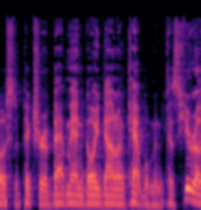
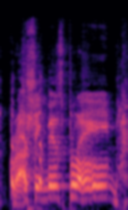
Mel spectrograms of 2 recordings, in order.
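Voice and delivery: comic-book villain voice, pitched high; 8 semitones higher than usual. Doing a Bane impression while joking with others: Bane voice. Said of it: "I do Bane's voice all the time".

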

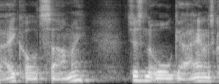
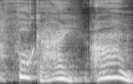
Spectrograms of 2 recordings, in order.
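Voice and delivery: enthusiastic and eager, higher; 11 semitones higher than usual. Retelling the taxi driver's answer about working all day: imitating an enthusiastic driver. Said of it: "so enthusiastic".

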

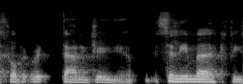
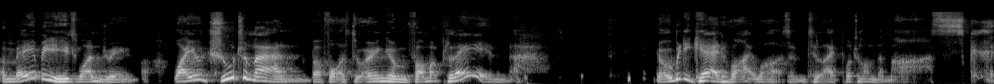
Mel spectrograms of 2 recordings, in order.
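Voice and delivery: menacing, movie-villain style voice. Doing for the other speaker, who begged for it, a Bane impression. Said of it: "your imitation of Bane".

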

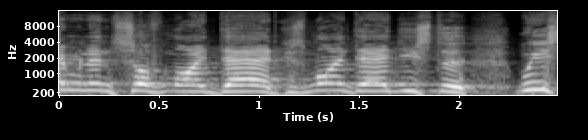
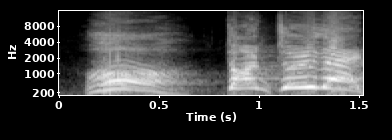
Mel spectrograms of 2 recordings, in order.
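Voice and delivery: mock yelling, louder, higher, slower; 5 semitones higher, 7 dB louder than usual. Retelling a kids' indoor soccer game where a boy gets pushed, imitating Mel yelling. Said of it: "She starts yelling across Major League".

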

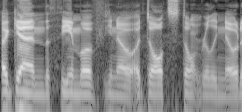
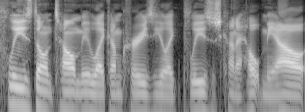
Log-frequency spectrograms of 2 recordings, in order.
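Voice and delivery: mock pleading voice; 4 dB quieter than usual. Retelling a film scene where he asks his mom a question, acting out pleading. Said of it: "he's kind of, like, pleading".

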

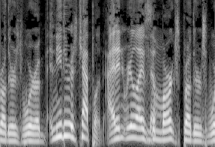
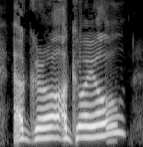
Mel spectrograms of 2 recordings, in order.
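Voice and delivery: put-on old New York voice, higher; 6 semitones higher than usual. Retelling an old story in an old Groucho Marx voice. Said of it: "I think I do a better old Groucho".

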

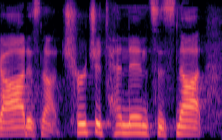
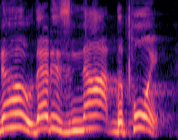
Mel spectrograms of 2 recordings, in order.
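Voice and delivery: acted, all-out, high-pitched screaming; 6 semitones higher, 4 dB louder than usual. Explaining the emphasis of a passage, the speaker is mock screaming. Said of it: "Like he's screaming".

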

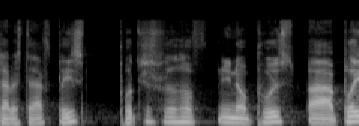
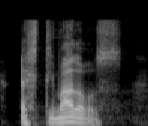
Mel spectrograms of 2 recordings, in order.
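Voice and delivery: political speaking style, Spanish. Recalling speaking over the loudspeaker, in a politician voice in Spanish. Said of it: "my politician voice in Spanish".

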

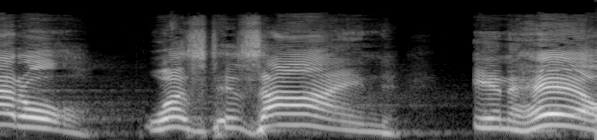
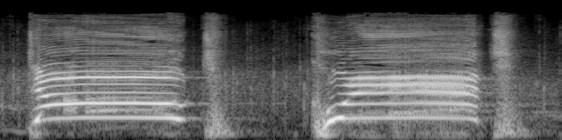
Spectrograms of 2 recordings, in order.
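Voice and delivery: very high-pitched, loud preacher-style scream; 12 semitones higher, 6 dB louder than usual. Preaching on a Wednesday night, urging listeners not to quit: screaming. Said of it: "I rise on this Wednesday night to scream as loud".

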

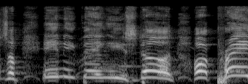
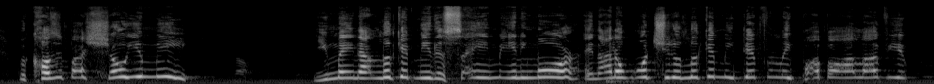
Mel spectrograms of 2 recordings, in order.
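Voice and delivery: put-on crying, tearful pleading tone, quieter; 9 dB quieter than usual. Retelling a grandchild's tearful phone confession: imitating a granddaughter crying. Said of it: "And she was crying".

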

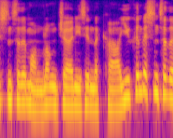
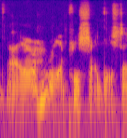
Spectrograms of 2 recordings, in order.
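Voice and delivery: put-on hushed, breathy whisper in a Scottish accent; 11 semitones lower, 11 dB quieter than usual. Repeating a thank-you when asked to use an accent, in a Sean Connery impression. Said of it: "Shouldn't you say that in an accent?".

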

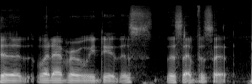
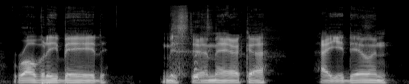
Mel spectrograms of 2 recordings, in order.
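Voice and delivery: put-on Australian accent. Introducing himself as a podcast host with a put-on Australian accent. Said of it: "but you have an Australian accent".

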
